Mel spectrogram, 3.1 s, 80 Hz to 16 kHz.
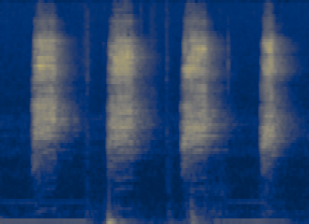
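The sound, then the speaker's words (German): An alarm ringtone of duck quacks going off at 9 p.m., four loud, evenly spaced quacks repeating in a steady rhythm over a faint electronic hum, clear with no talking. “Das ist mein Wecker.”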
